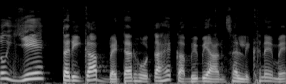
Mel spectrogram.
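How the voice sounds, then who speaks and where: The speech is fairly slow, with a dry sound with no echo and a quiet background. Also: man. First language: English-dominant, less fluent in Hindi (speaking Hindi). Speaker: exam coaching teacher. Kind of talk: lecture. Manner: hesitant, with fillers. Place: classroom. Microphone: headset.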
